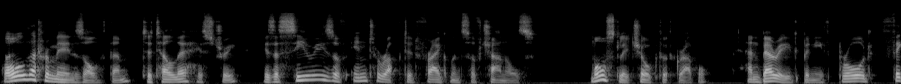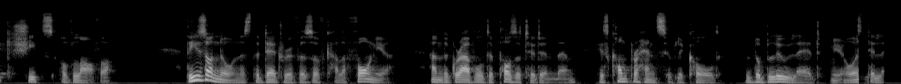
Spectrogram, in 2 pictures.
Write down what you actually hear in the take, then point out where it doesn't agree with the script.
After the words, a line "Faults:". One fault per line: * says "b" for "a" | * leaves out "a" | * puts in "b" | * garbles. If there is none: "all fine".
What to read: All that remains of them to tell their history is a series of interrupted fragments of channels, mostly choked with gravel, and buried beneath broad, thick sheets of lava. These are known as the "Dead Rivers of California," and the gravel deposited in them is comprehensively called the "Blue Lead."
All that remains of them to tell their history is a series of interrupted fragments of channels, mostly choked with gravel, and buried beneath broad, thick sheets of lava. These are known as the "Dead Rivers of California," and the gravel deposited in them is comprehensively called the "Blue Lead." [garbled]
Faults:
* garbles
